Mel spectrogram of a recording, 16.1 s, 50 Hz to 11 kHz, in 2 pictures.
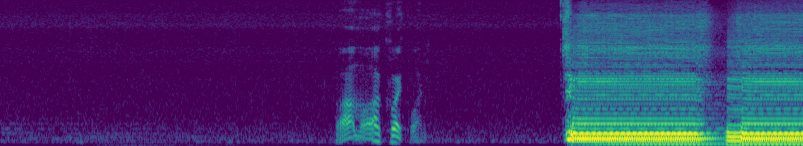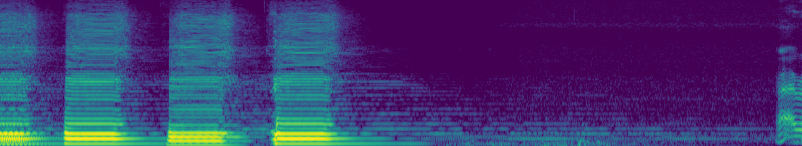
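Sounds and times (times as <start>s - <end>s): air horn chord blasts: 5.6s - 15.9s.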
